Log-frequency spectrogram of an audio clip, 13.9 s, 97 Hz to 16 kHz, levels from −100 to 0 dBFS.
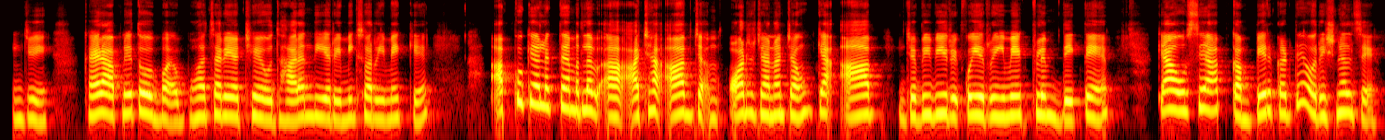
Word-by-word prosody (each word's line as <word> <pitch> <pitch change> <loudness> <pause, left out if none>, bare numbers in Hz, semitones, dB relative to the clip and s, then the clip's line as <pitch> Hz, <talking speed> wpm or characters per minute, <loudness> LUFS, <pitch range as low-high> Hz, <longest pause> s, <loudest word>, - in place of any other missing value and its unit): जी। 210 -2 -6 0.4
ख़ैर 250 +2 +4
आपने 250 0 +3
तो 260 -2 +5
ब 215 -1 -2 0.2
बहुत 225 +1 -3
सारे 240 -2 +2
अच्छे 230 +1 -1
उदाहरण 205 +2 -1
दिए 225 -2 -1
रीमिक्स 215 +3 -5
और 225 - +2
रीमेक 215 +1 -5
के। 200 -1 -6 0.8
आपको 390 - 0
क्या 370 -1 +3
लगता 325 0 +1
है 310 - +2
मतलब 285 -1 +1
अ, 235 -1 +3
अच्छा 230 +6 +1
आप 250 0 +2
जा 240 - -1 0.3
और 260 +1 +2
जानना 245 0 0
चाहूँ 245 +2 -2
क्या 270 -2 +2 0.3
आप 250 +1 +3 0.3
जभी 240 +2 0
भी 255 +1 +1
कोई 240 +2 +3
रीमेक 235 +1 0
फ़िल्म 245 -2 0
देखते 200 +3 +1
हैं, 210 - -2 0.5
क्या 300 -6 +6
उसे 280 +2 0
आप 290 0 0
कंपेयर 235 +3 +2
करते 255 +5 -3
हैं 380 - -3
ओरिजिनल 260 0 -1
से? 230 -6 -6
240 Hz, 185 wpm, -22 LUFS, 225-260 Hz, 0.8 s, क्या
